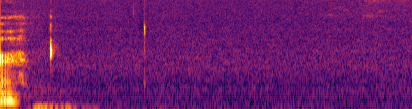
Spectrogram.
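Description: The end of a drawn-out spoken word, then near silence with two faint clicks.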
